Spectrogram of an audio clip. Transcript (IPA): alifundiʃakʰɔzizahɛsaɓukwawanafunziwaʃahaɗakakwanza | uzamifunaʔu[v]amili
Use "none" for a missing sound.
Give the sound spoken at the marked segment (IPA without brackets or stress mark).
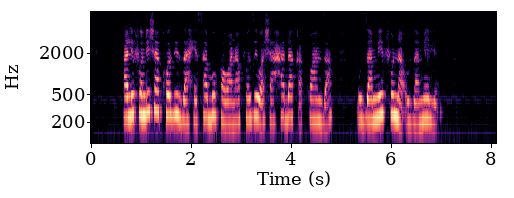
z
